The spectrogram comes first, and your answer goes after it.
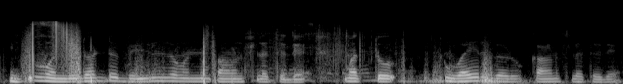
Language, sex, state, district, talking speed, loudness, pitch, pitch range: Kannada, male, Karnataka, Bidar, 95 wpm, -24 LUFS, 140 Hz, 130-150 Hz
